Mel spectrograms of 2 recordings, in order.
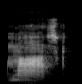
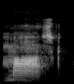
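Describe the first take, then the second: The two takes are said the same way.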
